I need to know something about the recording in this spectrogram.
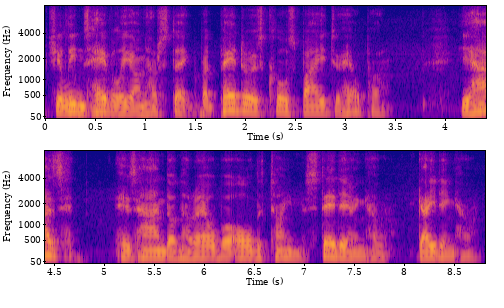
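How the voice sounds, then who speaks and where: Husky male narrator reading stage directions. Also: medium pitch, normal speed. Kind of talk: scripted narration for a table read.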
